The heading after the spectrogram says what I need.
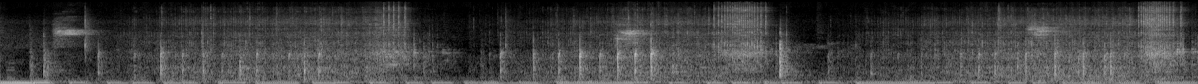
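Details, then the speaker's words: Bicycle freehub: spinning freely is normal, but under pedal pressure sharp tek-tek ticking bursts with vibration; freewheel ticking under load with excess play. "tapi ketika kita mulai berikan tekanan ada noise noise ada suara tek tek tek tek gitu ya"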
